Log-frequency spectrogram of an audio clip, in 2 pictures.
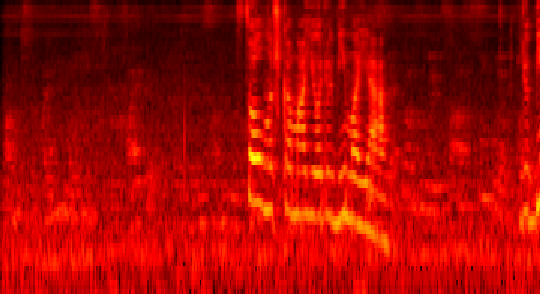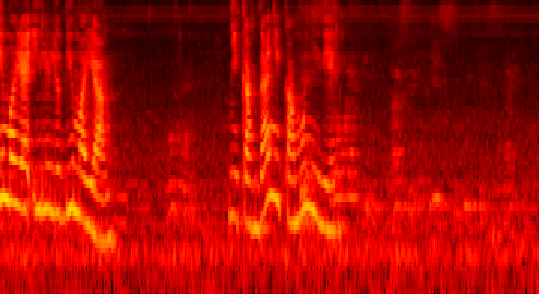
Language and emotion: Russian, positive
